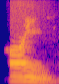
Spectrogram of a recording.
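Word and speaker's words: عين: জদ, জদ, ত, জ, আইন। উচ্চারণটা গলার ভিতর থেকে হবে আইন, আইন।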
